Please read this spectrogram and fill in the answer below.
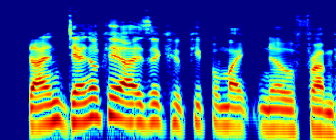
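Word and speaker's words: Daniel K. Isaac: his name correctly I have Daniel K Daniel K Isaac Daniel K Isaac who people might know from his uh recurring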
